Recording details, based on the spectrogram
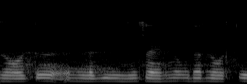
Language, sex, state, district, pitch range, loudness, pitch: Hindi, male, Uttar Pradesh, Varanasi, 140-150 Hz, -42 LUFS, 145 Hz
